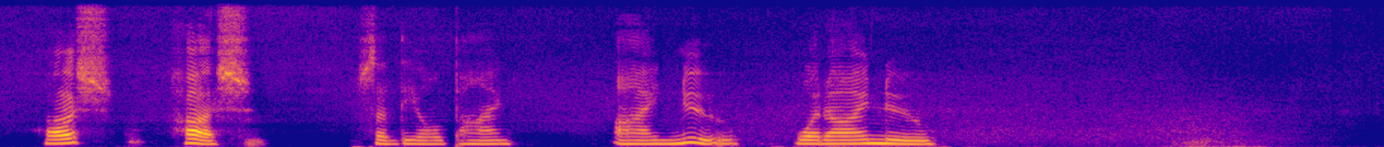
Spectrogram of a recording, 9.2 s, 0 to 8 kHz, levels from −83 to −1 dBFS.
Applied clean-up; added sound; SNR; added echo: neural mask model Resemble Enhance denoiser.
